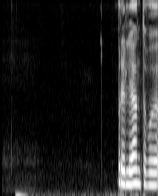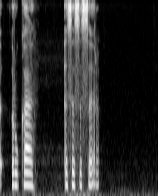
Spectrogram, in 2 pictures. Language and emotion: Russian, neutral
